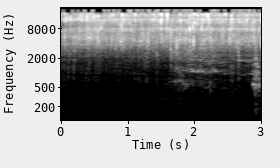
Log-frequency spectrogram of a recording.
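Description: Potatoes frying in a pan, a constant bright hissing sizzle filling the scene at an even level, with light stirring scrapes near the end.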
